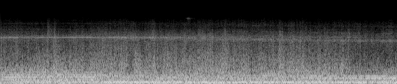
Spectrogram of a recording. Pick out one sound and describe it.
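A truck rumbles by close alongside.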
